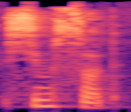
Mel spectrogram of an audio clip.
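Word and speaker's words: семьсот: are pronouncing this word, the m is not softened by the soft sign when you are pronouncing it, but it has to be written to make this word correct.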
